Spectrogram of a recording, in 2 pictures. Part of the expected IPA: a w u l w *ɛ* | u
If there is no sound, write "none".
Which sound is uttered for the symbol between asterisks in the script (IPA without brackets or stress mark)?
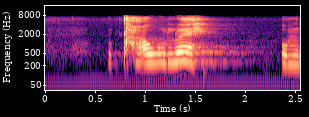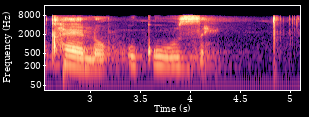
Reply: ɛ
